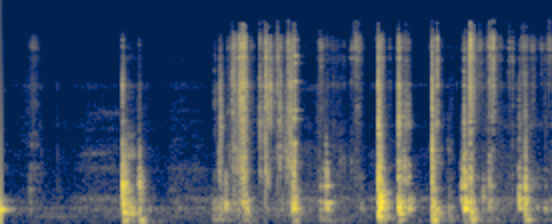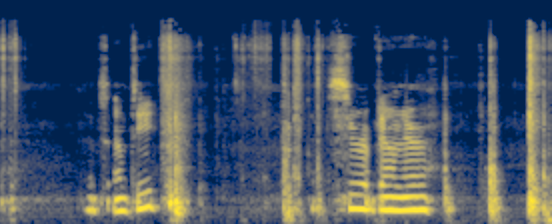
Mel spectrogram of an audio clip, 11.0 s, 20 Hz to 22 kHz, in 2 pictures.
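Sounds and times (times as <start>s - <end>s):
bottles and jars clattering: 2.2s - 5.7s.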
